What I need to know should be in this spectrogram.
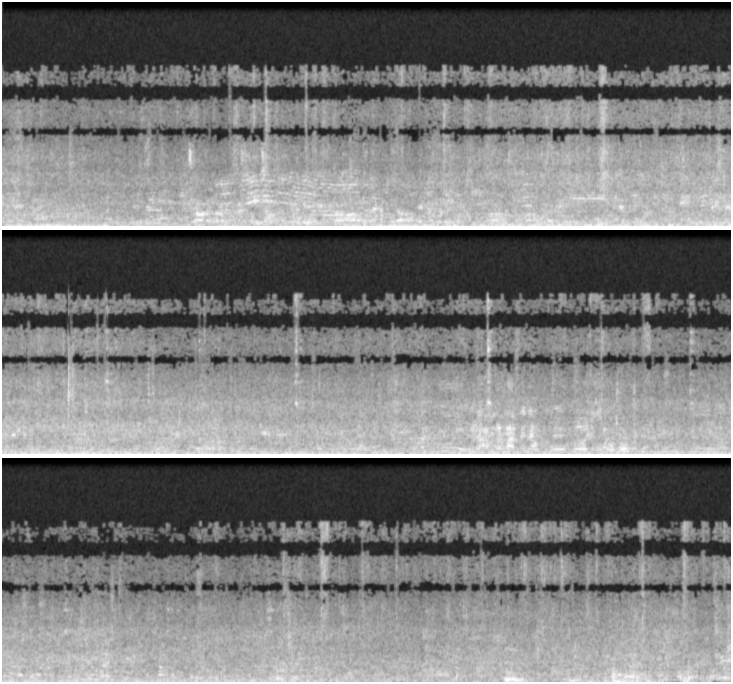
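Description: Footsteps of passers-by scuff on pavement outdoors.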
